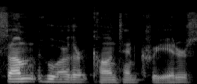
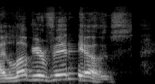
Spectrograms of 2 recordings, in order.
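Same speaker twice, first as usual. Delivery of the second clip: very high, very loud, drawn-out yell from afar; 11 semitones higher, 10 dB louder than usual. Retelling how a passerby in a parking lot yelled from afar: imitating someone yelling. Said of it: "he yells out".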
